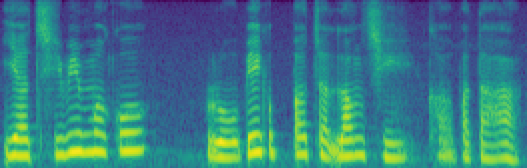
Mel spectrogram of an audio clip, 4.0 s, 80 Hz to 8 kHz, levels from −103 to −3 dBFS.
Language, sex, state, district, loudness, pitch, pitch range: Garo, female, Meghalaya, South Garo Hills, -16 LUFS, 245 Hz, 220-280 Hz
